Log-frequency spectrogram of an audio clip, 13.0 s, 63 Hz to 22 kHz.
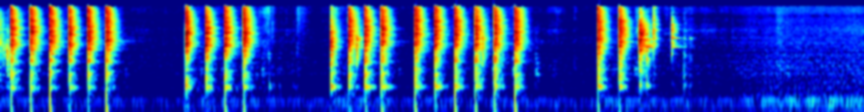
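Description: A hammer tapping on the cast-metal side bearing plate of a Cub Cadet 102 engine to knock the plate loose. The taps are quick and ringing, about four a second, in four bursts with short pauses, and they stop about ten seconds in.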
